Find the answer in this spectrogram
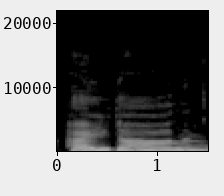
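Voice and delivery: put-on Southern belle accent. Recalling a habit of talking to each other, put-on Southern belle accent. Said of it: "talking to each other like Southern Bells".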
